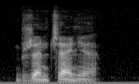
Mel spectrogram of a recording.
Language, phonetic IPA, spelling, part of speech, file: Polish, [bʒɛ̃n͇ˈt͡ʃɛ̃ɲɛ], brzęczenie, noun, Pl-brzęczenie.ogg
